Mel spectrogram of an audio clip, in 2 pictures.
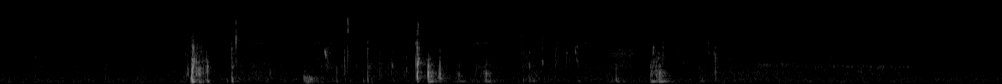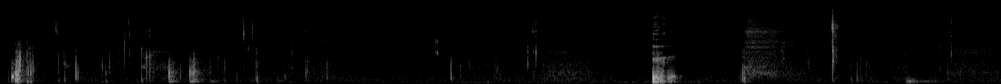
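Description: A man sipping and swallowing a fizzy cola drink from a glass: a handful of short mouth and swallowing sounds scattered through long quiet pauses.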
